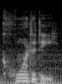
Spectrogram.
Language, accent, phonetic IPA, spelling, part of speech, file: English, Canada, [ˈkwɑnɾəɾi], quantity, noun, En-ca-quantity.ogg
- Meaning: A fundamental, generic term used when referring to the measurement (count, amount) of a scalar, vector, number of items or to some other way of denominating the value of a collection or group of items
